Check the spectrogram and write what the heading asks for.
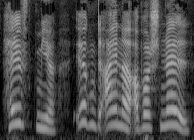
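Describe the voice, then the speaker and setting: A woman voicing an ordinary man in a panic over his dirty house, shouting and agitated. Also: high voice, a little slow, dry recording, pitched above the performer's own voice. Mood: frantic shouting.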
